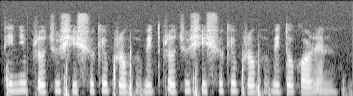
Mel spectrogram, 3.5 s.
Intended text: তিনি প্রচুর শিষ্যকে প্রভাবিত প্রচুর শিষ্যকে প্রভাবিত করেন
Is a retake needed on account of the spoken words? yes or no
no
